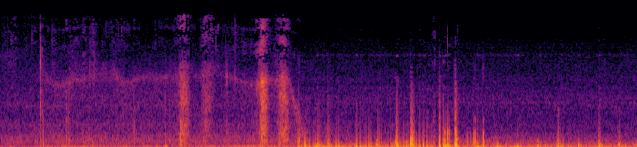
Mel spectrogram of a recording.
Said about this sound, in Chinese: 在左胸第三根肋骨一寸的地方引起了心跳的震动。那你可以选择躺在我怀里感受一下。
